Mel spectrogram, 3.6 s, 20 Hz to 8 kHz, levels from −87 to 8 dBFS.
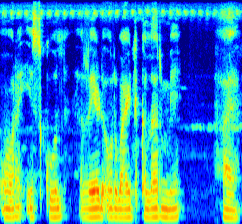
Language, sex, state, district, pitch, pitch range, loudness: Hindi, male, Jharkhand, Palamu, 115 Hz, 110-120 Hz, -18 LUFS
